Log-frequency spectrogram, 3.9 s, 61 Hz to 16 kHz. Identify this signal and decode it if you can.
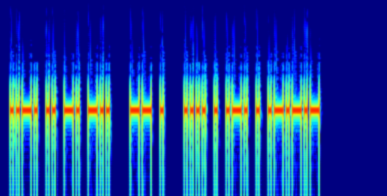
Morse code, heard as a keyed tone, about 40 wpm, 700 Hz. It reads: FIND ME HERE.
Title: Sentences from Top 1200 Words 40wpm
